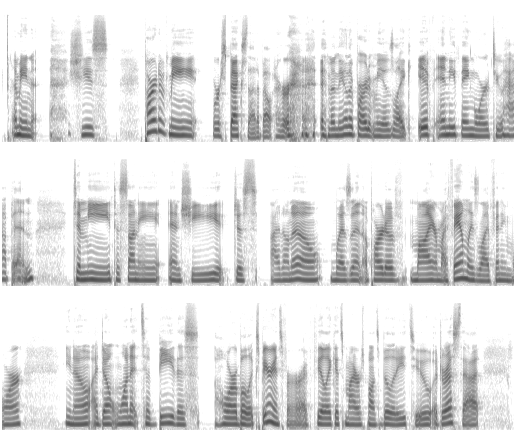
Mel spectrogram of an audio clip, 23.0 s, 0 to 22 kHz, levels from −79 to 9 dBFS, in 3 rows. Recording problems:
none

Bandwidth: 14.5 kHz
